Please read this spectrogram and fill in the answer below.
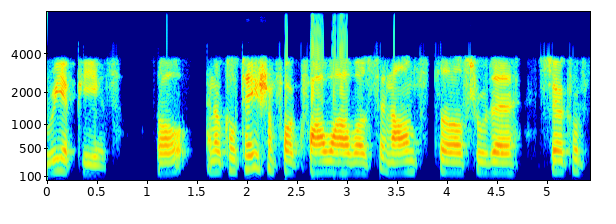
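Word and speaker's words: Quaoar: So in terms that we can understand, you found a ring around this planet Quawar. Is that how you pronounce it? – Quawar.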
